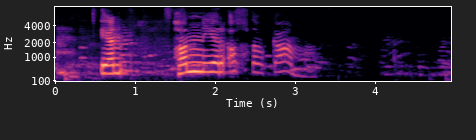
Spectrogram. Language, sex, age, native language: Icelandic, male, 8, Icelandic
